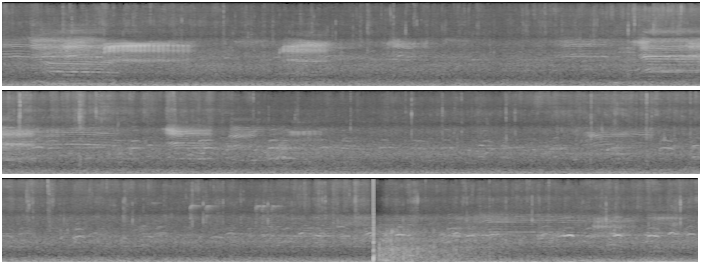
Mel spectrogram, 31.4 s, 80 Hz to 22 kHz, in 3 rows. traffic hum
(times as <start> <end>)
26.4 31.3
